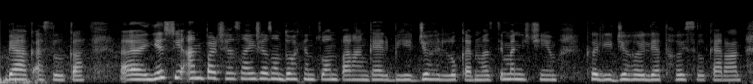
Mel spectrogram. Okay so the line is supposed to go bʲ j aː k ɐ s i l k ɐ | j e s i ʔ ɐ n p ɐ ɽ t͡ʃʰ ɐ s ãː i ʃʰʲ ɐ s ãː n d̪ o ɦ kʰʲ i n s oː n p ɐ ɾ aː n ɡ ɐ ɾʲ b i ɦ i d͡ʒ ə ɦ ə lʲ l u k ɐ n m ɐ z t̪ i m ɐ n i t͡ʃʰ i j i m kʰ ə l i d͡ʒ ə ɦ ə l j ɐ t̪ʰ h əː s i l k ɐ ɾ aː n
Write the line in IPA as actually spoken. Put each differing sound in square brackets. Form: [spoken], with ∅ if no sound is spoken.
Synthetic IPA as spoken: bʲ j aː k ɐ s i l k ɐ | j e s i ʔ ɐ n p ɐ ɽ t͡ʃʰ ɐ s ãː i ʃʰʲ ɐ s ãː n d̪ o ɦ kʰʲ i n [t͡s] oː n p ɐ ɾ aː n ɡ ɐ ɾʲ b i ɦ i d͡ʒ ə ɦ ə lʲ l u k ɐ n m ɐ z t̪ i m ɐ n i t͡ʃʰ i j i m kʰ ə l i d͡ʒ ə ɦ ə l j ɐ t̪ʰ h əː s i l k ɐ ɾ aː n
